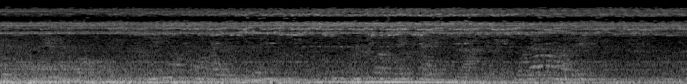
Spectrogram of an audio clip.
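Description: An N700A Shinkansen train running past and away along the track: a low rumble of wheels and running gear that swells about four seconds in as the tail end goes by, then fades.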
